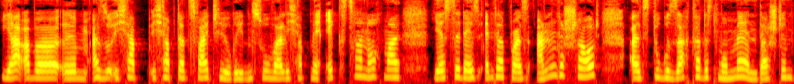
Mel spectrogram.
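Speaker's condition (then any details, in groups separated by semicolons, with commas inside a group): No condition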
